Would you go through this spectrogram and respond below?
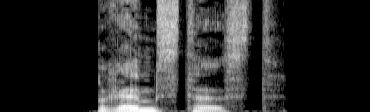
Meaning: inflection of bremsen: 1. second-person singular preterite 2. second-person singular subjunctive II
- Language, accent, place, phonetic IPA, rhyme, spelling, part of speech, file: German, Germany, Berlin, [ˈbʁɛmstəst], -ɛmstəst, bremstest, verb, De-bremstest.ogg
